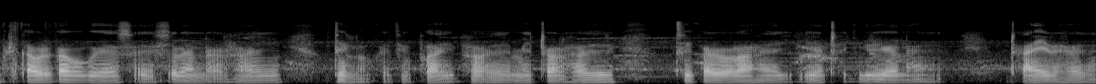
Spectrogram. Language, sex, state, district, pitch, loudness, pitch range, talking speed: Bajjika, male, Bihar, Vaishali, 100 Hz, -24 LUFS, 100-105 Hz, 115 wpm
